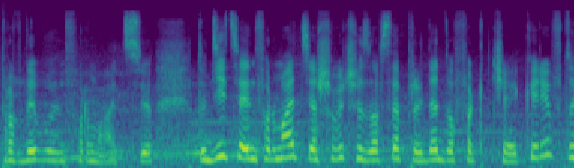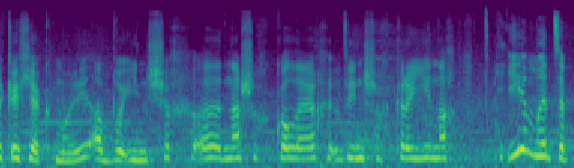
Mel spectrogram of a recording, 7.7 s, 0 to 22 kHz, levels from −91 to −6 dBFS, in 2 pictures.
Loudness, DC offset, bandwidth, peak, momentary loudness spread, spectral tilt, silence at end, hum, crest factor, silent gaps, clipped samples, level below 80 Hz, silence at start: -27 LUFS; under 0.1%; 16.5 kHz; -10 dBFS; 8 LU; -5 dB/octave; 0 s; none; 18 dB; none; under 0.1%; -54 dBFS; 0 s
